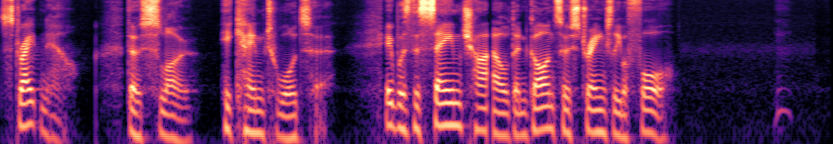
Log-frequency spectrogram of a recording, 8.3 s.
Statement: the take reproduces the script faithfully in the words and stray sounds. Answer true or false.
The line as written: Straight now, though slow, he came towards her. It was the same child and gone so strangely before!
false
